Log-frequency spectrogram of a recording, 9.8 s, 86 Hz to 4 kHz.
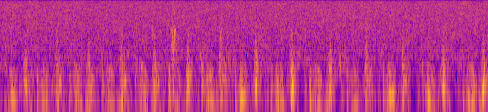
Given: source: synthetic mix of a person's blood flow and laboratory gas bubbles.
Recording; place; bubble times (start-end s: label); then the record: Doppler ultrasound of blood flow; precordium
3.03-3.10 s: bubbles
3.40-3.55 s: bubbles
6.78-6.83 s: bubbles
From the record:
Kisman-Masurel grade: 121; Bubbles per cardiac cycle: 1 to 2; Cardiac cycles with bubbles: 10 to 50%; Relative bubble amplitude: barely perceptible (0.100 to 0.250); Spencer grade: 2 (many but less than half of the cardiac periods contain bubble signals, singularly or in groups); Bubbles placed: anywhere in the cardiac cycle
